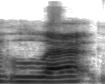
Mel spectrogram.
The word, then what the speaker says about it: Lehman: Ari, and I could be saying his name wrong. Lemon. He plays Jason. Ari Lehman.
